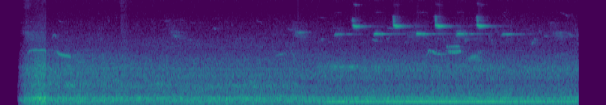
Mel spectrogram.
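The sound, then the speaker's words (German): Several birds sing and chirp together in a lively morning chorus, with repeated high whistled phrases over a steady low hum of background noise. “Der Morgenjubel der Vögel. Corona oder nicht, die singen ihr Konzert.”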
